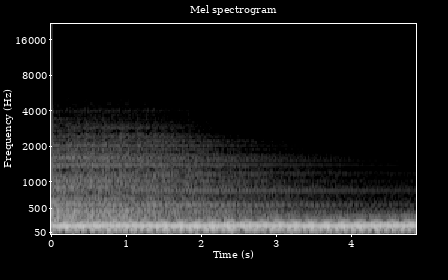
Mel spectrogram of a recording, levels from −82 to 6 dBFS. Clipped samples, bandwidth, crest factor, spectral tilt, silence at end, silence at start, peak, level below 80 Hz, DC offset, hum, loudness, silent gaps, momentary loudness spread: under 0.1%; 2.6 kHz; 10 dB; -13 dB/octave; 0 s; 0 s; -10 dBFS; -44 dBFS; under 0.1%; none; -21 LUFS; none; 1 LU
